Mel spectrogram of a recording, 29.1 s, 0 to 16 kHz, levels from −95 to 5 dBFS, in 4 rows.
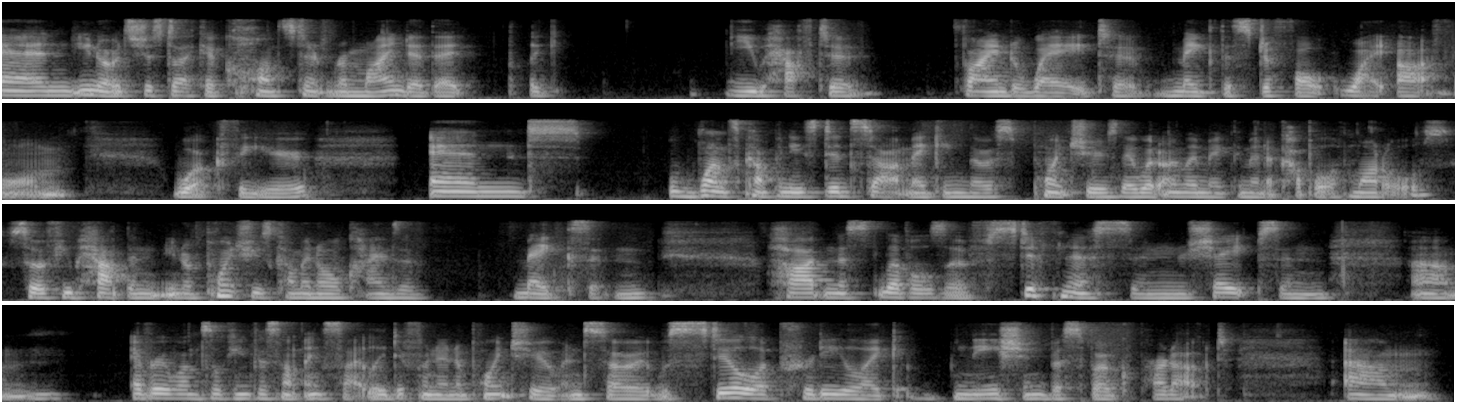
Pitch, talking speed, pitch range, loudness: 150 Hz, 190 wpm, 140-160 Hz, -29 LUFS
